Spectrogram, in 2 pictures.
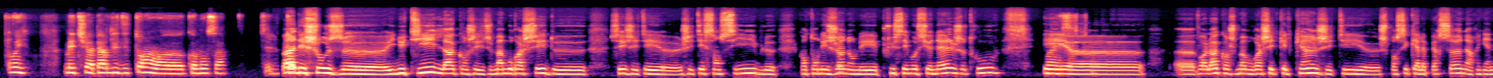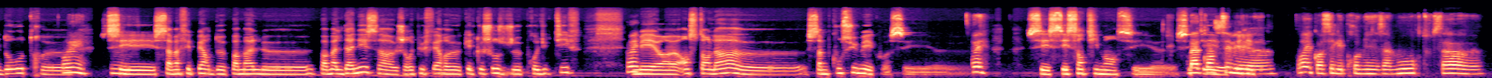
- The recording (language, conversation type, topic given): French, unstructured, Quel conseil donnerais-tu à ton toi plus jeune ?
- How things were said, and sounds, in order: static; distorted speech; drawn out: "heu"; other background noise; drawn out: "heu"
